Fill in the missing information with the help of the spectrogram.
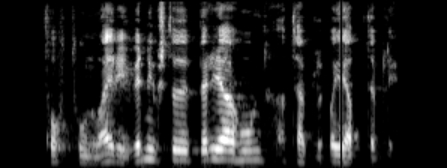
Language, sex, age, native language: Icelandic, male, 40-49, Icelandic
